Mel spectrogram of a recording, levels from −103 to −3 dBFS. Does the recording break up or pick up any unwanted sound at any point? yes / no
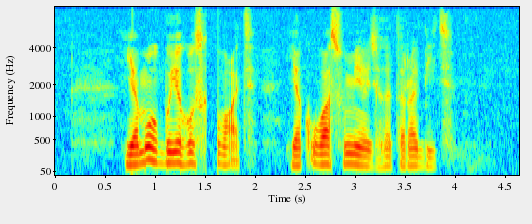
yes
